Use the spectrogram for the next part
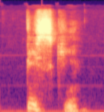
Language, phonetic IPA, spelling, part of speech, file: Polish, [ˈpʲisʲci], piski, adjective / noun, Pl-piski.ogg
